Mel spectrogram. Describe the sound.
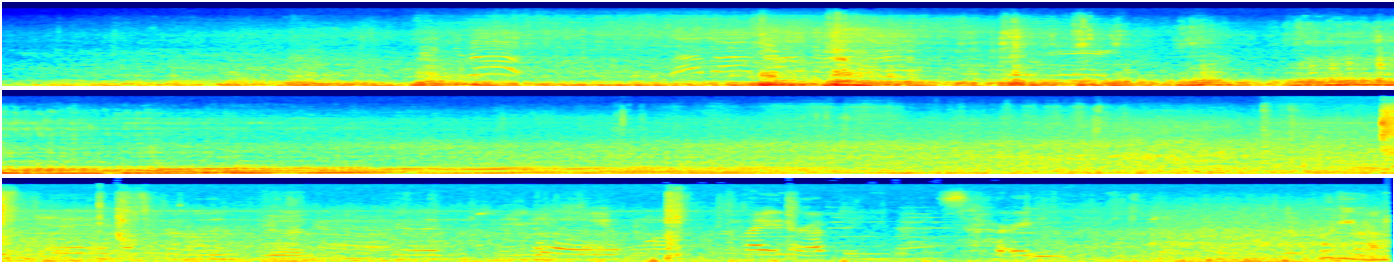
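Steady street traffic at a bus station: a continuous low engine rumble with vehicles idling and pulling away, while indistinct voices murmur in the background throughout.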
